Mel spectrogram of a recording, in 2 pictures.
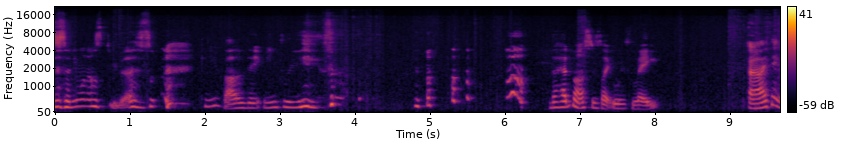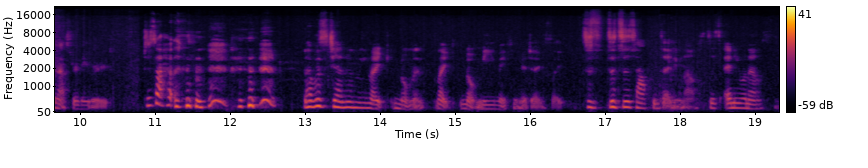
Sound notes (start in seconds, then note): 5.6 sighs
